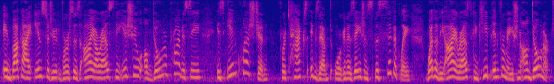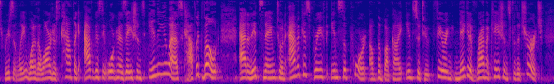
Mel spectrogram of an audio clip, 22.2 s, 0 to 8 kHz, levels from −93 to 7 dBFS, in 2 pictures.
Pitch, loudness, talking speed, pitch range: 235 Hz, -28 LUFS, 155 wpm, 210-260 Hz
